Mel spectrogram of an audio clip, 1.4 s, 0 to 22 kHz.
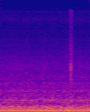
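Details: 2002 BMW 7 Series E65 V8 with misfires on all cylinders after CCV valves replaced: deep, lumpy idle with uneven low pulse, bank two running rough during coil tests; cause suspected, not confirmed.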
